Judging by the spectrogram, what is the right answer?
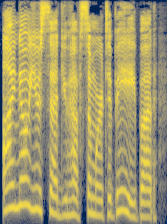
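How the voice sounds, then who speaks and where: Female narrator as anxious pregnant woman, friendly, conciliatory, lifted pitch, audiobook dialogue. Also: animated, fast talker, dry recording, lightly acted. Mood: embarrassed. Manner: nervous, conciliatory.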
